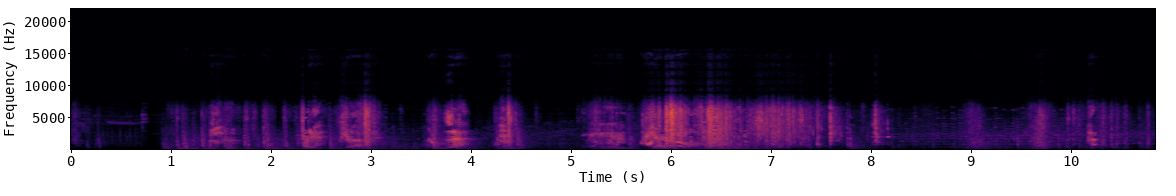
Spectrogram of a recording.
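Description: Blows and thuds land in a scuffle.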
